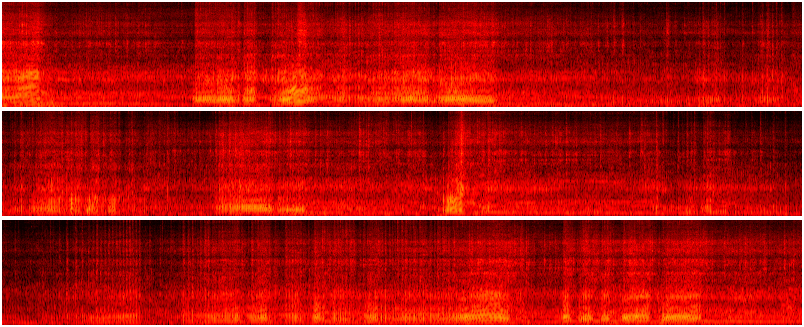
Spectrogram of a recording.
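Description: Enduro dirt bike engine heard close from on board, revving up and down again and again under hard acceleration and backing off through corners, with louder surges every few seconds.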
